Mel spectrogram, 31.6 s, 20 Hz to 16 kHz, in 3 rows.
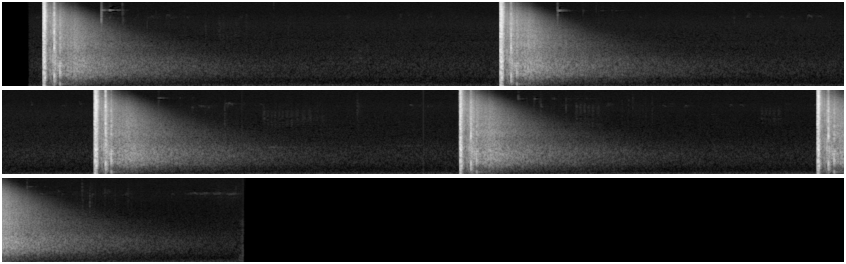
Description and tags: gun 9mm 5m left side m10
Field-recording of a 9mm pistol at 5 meter distance on a shooting range using a Sony PCM m-10.
9mm, close-distance, gunfire-tail, gunshot, gunshot-echo, gunshot-reverb, outdoor, pistol, shooting-range, sony-pcm-m10, weapon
